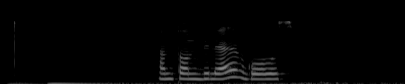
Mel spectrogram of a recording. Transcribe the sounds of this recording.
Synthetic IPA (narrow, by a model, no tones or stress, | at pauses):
ɐnt̪onbilʲajefɡolˠəs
